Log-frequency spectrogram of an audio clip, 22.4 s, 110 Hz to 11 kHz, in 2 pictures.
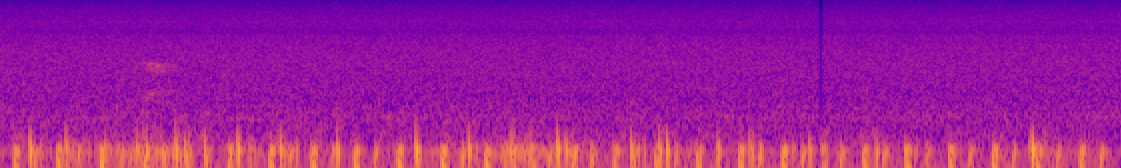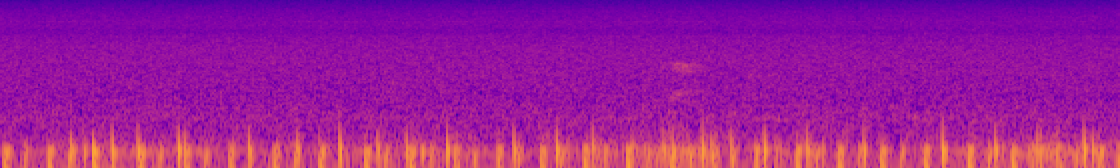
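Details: A fast, steady heartbeat of roughly 140 beats a minute, extracted from a livestream, gives rapid low thumps over a faint background hum.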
